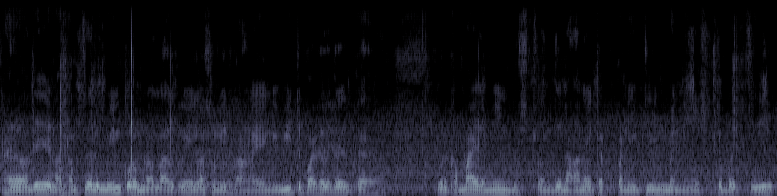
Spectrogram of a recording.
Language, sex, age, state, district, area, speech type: Tamil, male, 30-45, Tamil Nadu, Sivaganga, rural, spontaneous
